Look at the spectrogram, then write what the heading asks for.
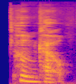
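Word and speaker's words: pwnco: word it's spelled p w n c o punco is how it's pronounced um which is an exchange of rude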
